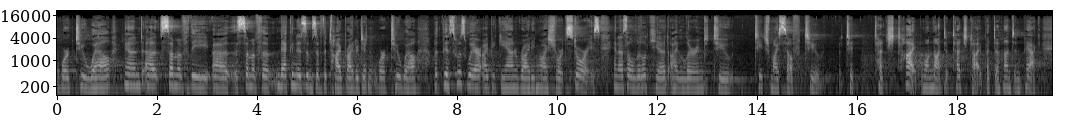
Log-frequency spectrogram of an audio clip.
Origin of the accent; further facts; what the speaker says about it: San Francisco Bay Area, California, United States; moved away as an adult; also born or lived in Ohio; now in Pacific Northwest, United States; I was born in Ohio. I grew up in the San Francisco Bay Area.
